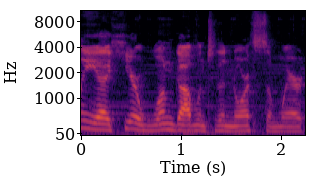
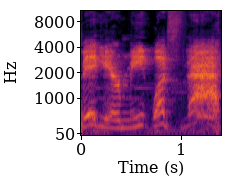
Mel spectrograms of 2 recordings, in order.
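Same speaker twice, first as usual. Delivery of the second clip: distant goblin yell, higher, louder, slower; 9 semitones higher, 13 dB louder than usual. Game master voicing one of the goblins, calling from a distance: distant goblin yell. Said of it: "one of the goblins yell distantly".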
